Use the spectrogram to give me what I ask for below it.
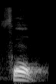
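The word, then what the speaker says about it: folk: वाला देखिए तो जैसे के के पहले ल आया है तो ल बिल्कुल साइलेंट मॉक ऐसे ही टॉक ऐसे ही फोक नेक्स्ट देखिए अब आया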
